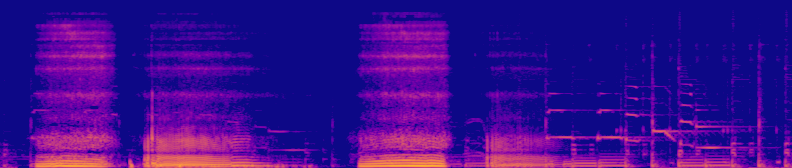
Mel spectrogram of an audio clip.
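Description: Loud human snoring: deep rattling snores rise and fall in a slow breathing rhythm, then give way to quieter, thinner wheezy and whistling tones near the end.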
